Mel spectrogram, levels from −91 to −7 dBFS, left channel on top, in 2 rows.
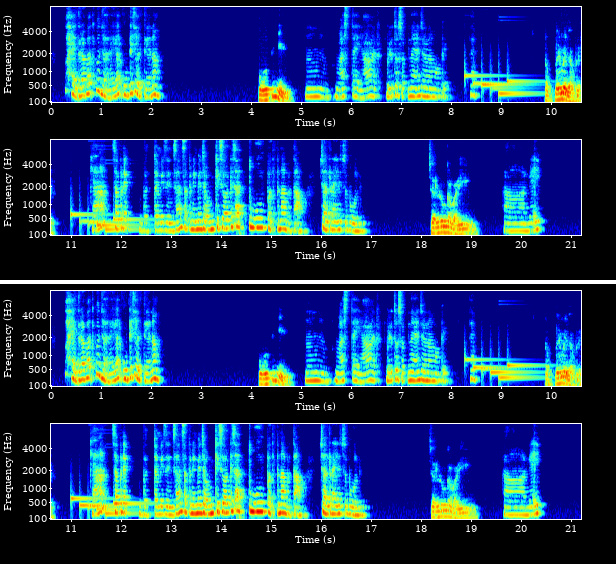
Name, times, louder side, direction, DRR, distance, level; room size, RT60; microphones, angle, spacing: voice 1, 0.3-2.2 5.1-8.0 8.4-8.5 11.4-16.9 19.6-20.4, right 4 dB, 60° right, 0.5 m, -30 dB
voice 2, 4.2-4.8 9.9-10.7 18.2-19.1, left 4 dB, 65° left, 0.3 m, -26 dB
sound 1, 8.3-10.0 11.0-12.7, right 1 dB, 10° left, 0.7 m, -36 dB
2.4 x 2.1 x 2.5 m
head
